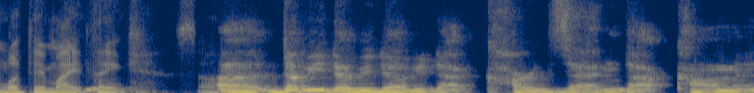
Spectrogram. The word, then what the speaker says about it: Card Z3N: yeah so yeah the the e is just a three so it's a backwards e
